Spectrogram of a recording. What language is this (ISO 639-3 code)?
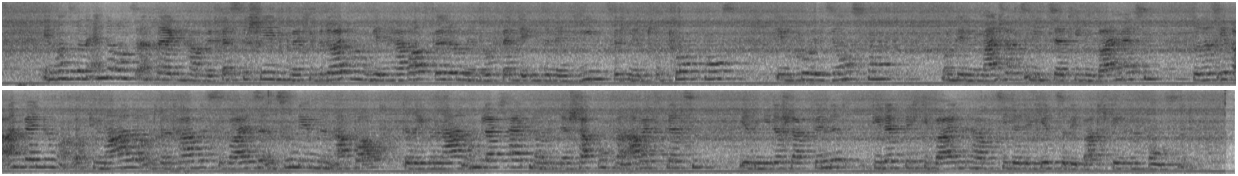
deu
